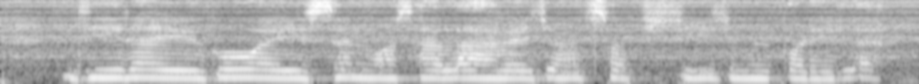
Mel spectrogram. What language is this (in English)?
Bhojpuri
